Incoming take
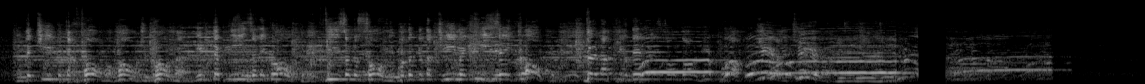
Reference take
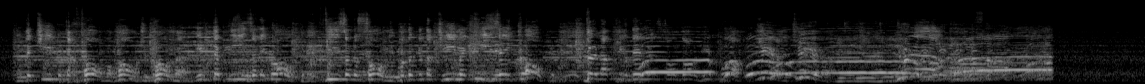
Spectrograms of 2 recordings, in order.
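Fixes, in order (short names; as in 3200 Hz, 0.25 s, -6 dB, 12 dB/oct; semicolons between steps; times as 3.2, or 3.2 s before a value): room tone fill 9.18–9.46; inverse comb 0.198 s -17.5 dB; gain correction +11 dB, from 8.96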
